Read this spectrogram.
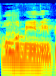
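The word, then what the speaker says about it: Buolamwini: I think it's pronounced Bulamini, but yes.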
